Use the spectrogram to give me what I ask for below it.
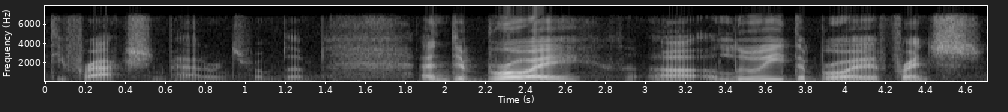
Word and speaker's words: de Broglie: you can get diffraction patterns from them and de bruy louis de bruy a french scientist had this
